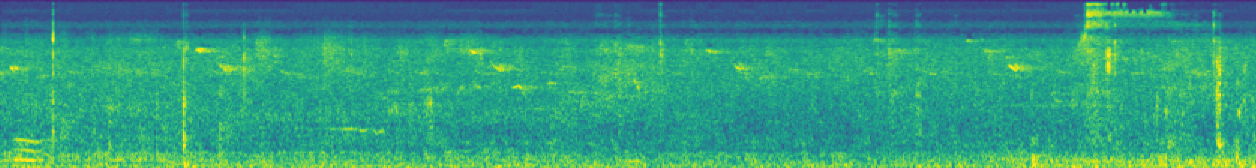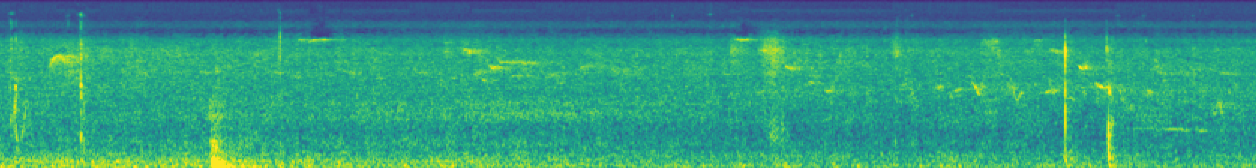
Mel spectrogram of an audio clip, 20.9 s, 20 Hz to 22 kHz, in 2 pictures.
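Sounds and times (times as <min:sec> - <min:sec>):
faint bird chirps: 0:00.0 - 0:06.4, 0:07.3 - 0:10.2.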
